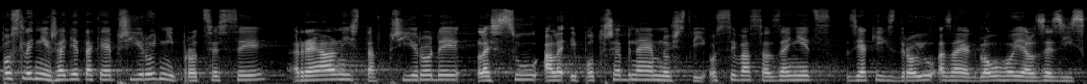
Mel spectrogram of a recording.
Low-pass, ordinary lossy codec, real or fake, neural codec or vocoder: 14.4 kHz; MP3, 64 kbps; real; none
